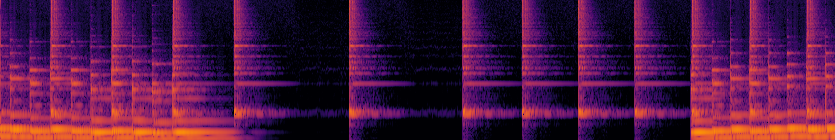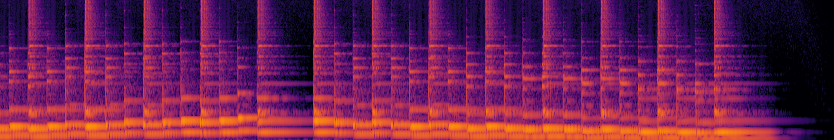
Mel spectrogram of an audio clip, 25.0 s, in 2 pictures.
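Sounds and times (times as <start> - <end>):
drum double sticking: 0.0 - 3.9, 10.4 - 24.0.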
